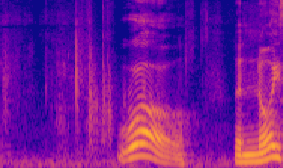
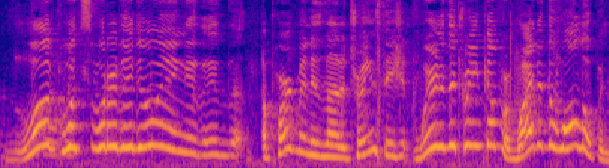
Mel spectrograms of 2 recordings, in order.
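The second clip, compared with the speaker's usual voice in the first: bewildered. Acted. Reader acts baffled at the picture.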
